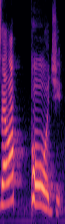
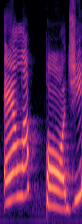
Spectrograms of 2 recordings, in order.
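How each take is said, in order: First: PÔDE with a closed "ô"; emphatic closed-o "pôde"; past-tense closed O. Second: PODE with an open "ó", stretched; slow, emphatic open-o "pode"; present-tense open O. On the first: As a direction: round and close the first vowel of "pôde". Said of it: "no passado". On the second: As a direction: open the first vowel of "pode" wide, like "póde". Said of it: "é presente". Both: Shown as a demonstration.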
